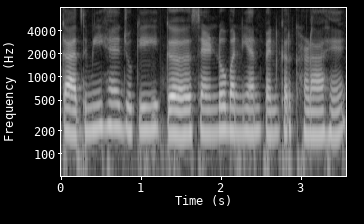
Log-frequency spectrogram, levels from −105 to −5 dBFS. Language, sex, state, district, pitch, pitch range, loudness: Hindi, female, Bihar, Purnia, 190 Hz, 185-205 Hz, -34 LUFS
